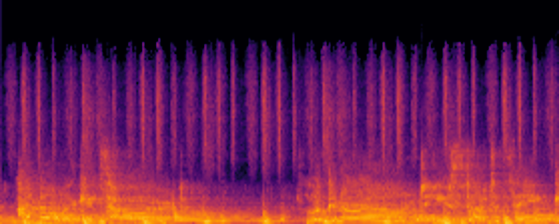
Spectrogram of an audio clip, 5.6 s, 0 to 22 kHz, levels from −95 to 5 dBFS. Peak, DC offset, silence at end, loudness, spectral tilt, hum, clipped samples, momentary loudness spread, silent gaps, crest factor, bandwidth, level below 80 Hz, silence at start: -2 dBFS; under 0.1%; 0 s; -15 LUFS; -5.5 dB/octave; none; under 0.1%; 6 LU; none; 14 dB; 17 kHz; -50 dBFS; 0 s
